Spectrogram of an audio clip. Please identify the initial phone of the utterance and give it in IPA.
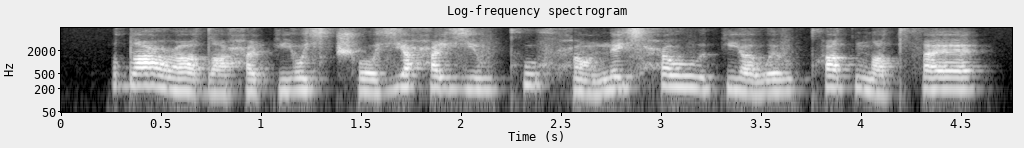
dˤ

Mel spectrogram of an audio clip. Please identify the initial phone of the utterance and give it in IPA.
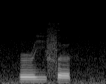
ɹ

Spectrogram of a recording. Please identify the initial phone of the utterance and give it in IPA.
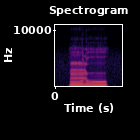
ũ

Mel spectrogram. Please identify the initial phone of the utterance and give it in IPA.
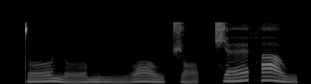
t̪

